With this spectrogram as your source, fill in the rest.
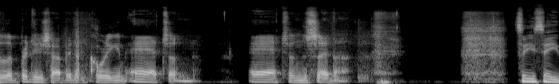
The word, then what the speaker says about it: Ayrton: of aan senna's name the correct way to pronounce senna's Christian name name is Aon uh and his actual full name is Aon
